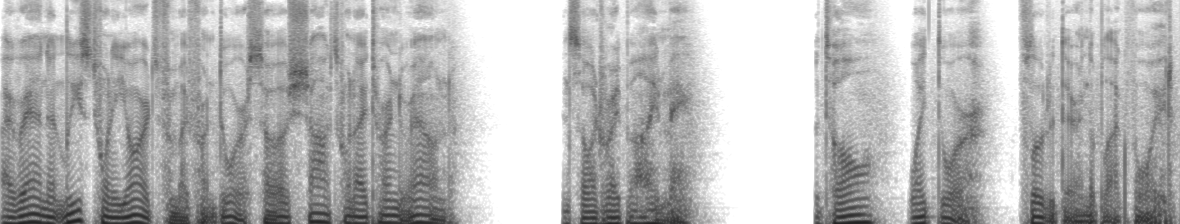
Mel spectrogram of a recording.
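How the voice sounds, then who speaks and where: A man narrating a scripted horror story in the first person, with a measured, ominous, dramatic delivery. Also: sits low, steady tone, creaky. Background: dark background music.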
